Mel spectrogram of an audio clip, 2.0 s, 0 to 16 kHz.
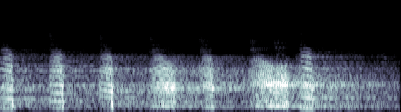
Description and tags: Loops created by cut / copy / splice sections from sounds on the pack Ableton Live 22-Feb-2014.
These are strange loops at 120 bpm. Hopefully someone will find them useful.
